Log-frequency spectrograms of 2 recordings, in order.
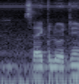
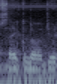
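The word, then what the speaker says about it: psychology: में P silent है साइकोलॉजी में पी साइलेंट है इन तीनों को आपको अच्छे से याद करना ठीक निमोनिया है शाम है और साइकोलॉजी ठीक है आगे बढ़ते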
